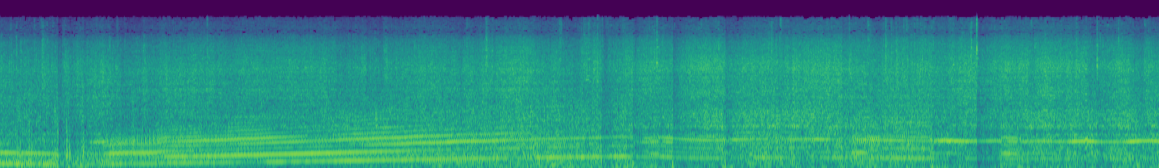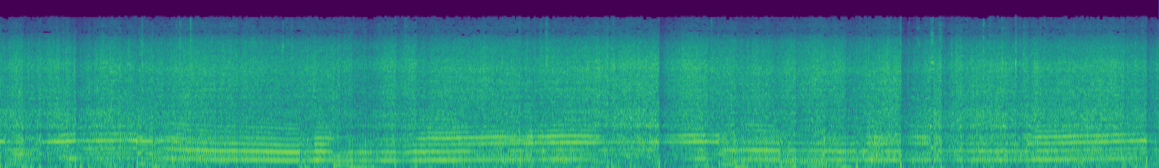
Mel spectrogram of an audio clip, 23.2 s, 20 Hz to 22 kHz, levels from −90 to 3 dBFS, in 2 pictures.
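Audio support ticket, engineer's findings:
Repeated buffer, 10.86 s and 20.91–20.93 s: brief click-buzz, tiny chunk looping 3 then 4 extra times, fits a 5 ms buffer. Playback underrun replaying the last buffer, dropping roughly 15–20 ms.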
